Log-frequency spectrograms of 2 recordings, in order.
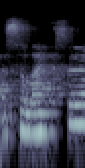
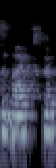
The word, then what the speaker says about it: Celexa: really good and um i take celexa i had pronounced alexa for about 25 years and so i always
